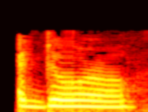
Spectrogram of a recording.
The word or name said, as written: adoral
